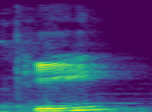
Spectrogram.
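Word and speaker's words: Quay: don't know about pronouncing the word kwai as key but that's how it's pronounced I still call it playing I call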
